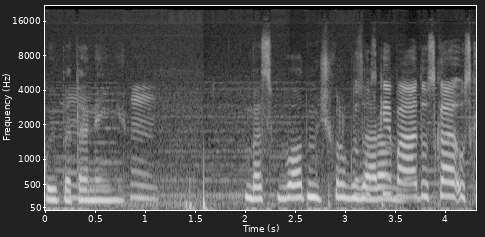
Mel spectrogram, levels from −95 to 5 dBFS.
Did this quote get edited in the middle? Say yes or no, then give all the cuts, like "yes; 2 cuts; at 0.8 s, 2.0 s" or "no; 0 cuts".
no; 0 cuts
